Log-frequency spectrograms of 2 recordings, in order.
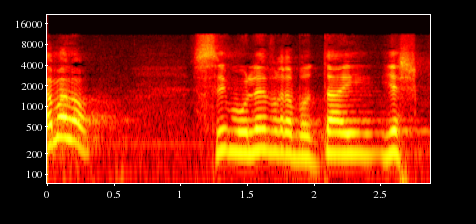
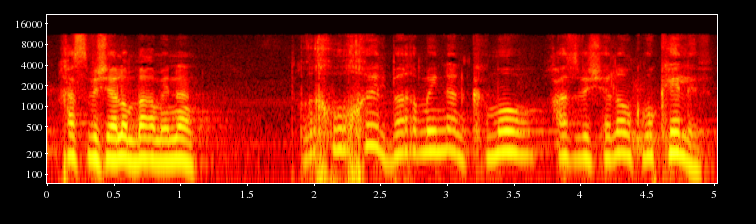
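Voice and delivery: disgusted aside; 3 semitones lower, 9 dB quieter than usual. Acted. Rich wife murmurs disgust at rabbi.

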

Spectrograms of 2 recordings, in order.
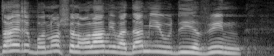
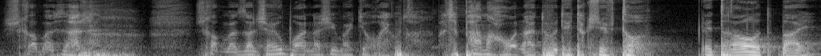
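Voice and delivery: menacing thug; 10 semitones lower than usual. Retold or imitated. Thug threatens beaten passenger.

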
